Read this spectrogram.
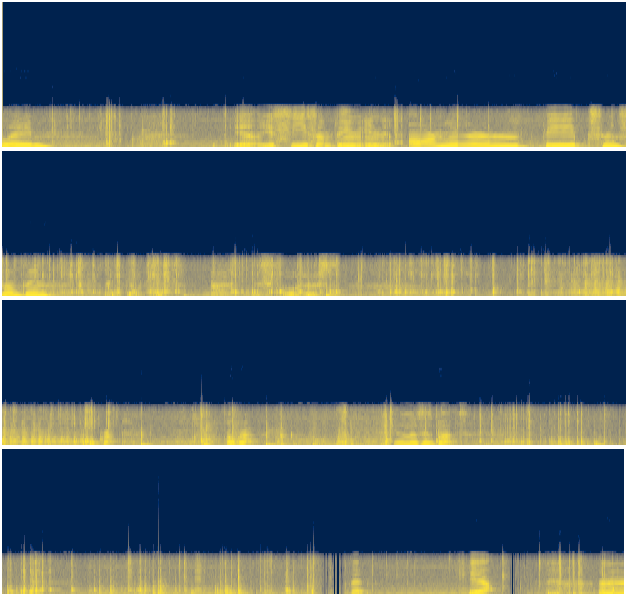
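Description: Plastic toy parts click and rattle as they are handled.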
